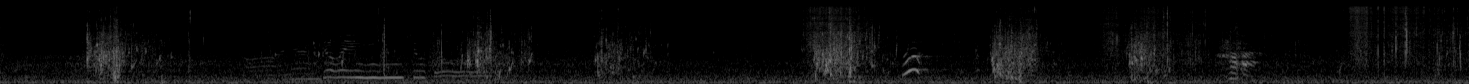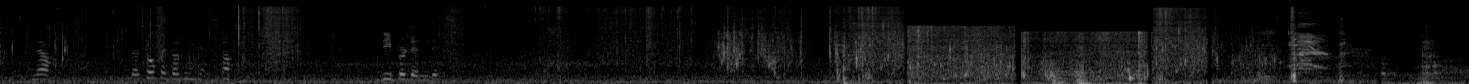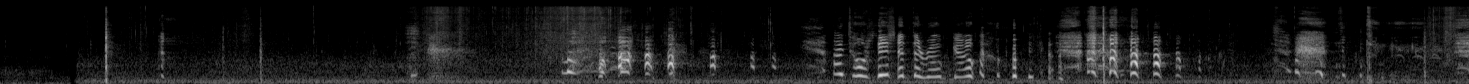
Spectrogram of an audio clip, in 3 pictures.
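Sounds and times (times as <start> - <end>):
water splashing and sloshing: 0.1 - 28.4, 30.2 - 44.0
water splashing around legs: 0.8 - 2.1, 3.0 - 6.8, 8.0 - 9.0, 9.7 - 12.2, 21.7 - 27.6.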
